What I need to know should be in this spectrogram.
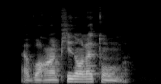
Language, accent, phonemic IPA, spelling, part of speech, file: French, France, /a.vwa.ʁ‿œ̃ pje dɑ̃ la tɔ̃b/, avoir un pied dans la tombe, verb, LL-Q150 (fra)-avoir un pied dans la tombe.wav
- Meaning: to have one foot in the grave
